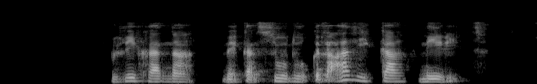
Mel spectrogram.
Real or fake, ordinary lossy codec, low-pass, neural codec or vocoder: fake; AAC, 48 kbps; 7.2 kHz; vocoder, 22.05 kHz, 80 mel bands, HiFi-GAN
